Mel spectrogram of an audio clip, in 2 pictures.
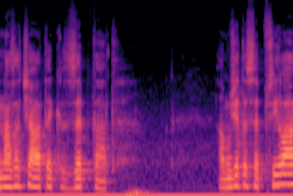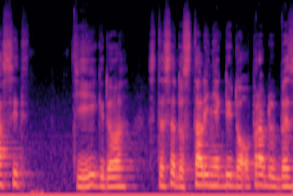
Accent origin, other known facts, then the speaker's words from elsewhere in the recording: Šumperk, Olomouc Region, Czechia; now in Prostějov, Czechia; Jsem sice z Prostějova, ale pocházím ne úplně daleko odsud, ze Šumperka, ale už je to 25 let, co bydlím na Prostějovsku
